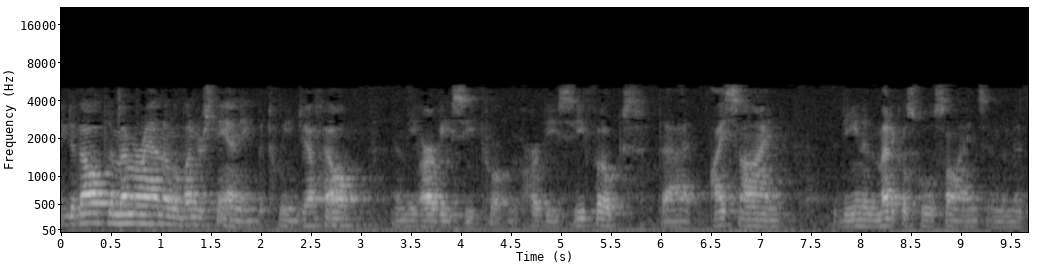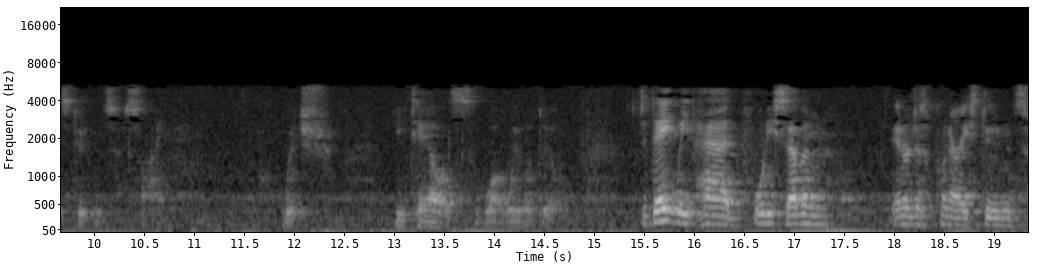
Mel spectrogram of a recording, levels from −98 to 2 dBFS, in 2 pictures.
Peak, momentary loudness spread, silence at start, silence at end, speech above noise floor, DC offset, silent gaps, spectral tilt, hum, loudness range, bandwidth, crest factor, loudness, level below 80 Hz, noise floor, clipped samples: -16 dBFS; 21 LU; 0 s; 0 s; 23 dB; under 0.1%; none; -3.5 dB/octave; none; 13 LU; 5.4 kHz; 22 dB; -37 LUFS; -62 dBFS; -61 dBFS; under 0.1%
